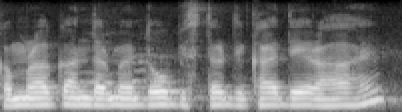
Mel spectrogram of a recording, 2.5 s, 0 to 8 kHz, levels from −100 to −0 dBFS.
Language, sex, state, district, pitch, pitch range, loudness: Hindi, male, Arunachal Pradesh, Papum Pare, 135 Hz, 130-135 Hz, -15 LUFS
